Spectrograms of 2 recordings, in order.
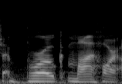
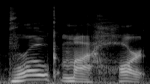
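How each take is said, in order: First: Said in the usual way. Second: Drawn out, each word weighed; slow heartbroken. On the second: Real, not acted. Father recalling his son, slow and heartbroken. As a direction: let the words sink slowly.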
